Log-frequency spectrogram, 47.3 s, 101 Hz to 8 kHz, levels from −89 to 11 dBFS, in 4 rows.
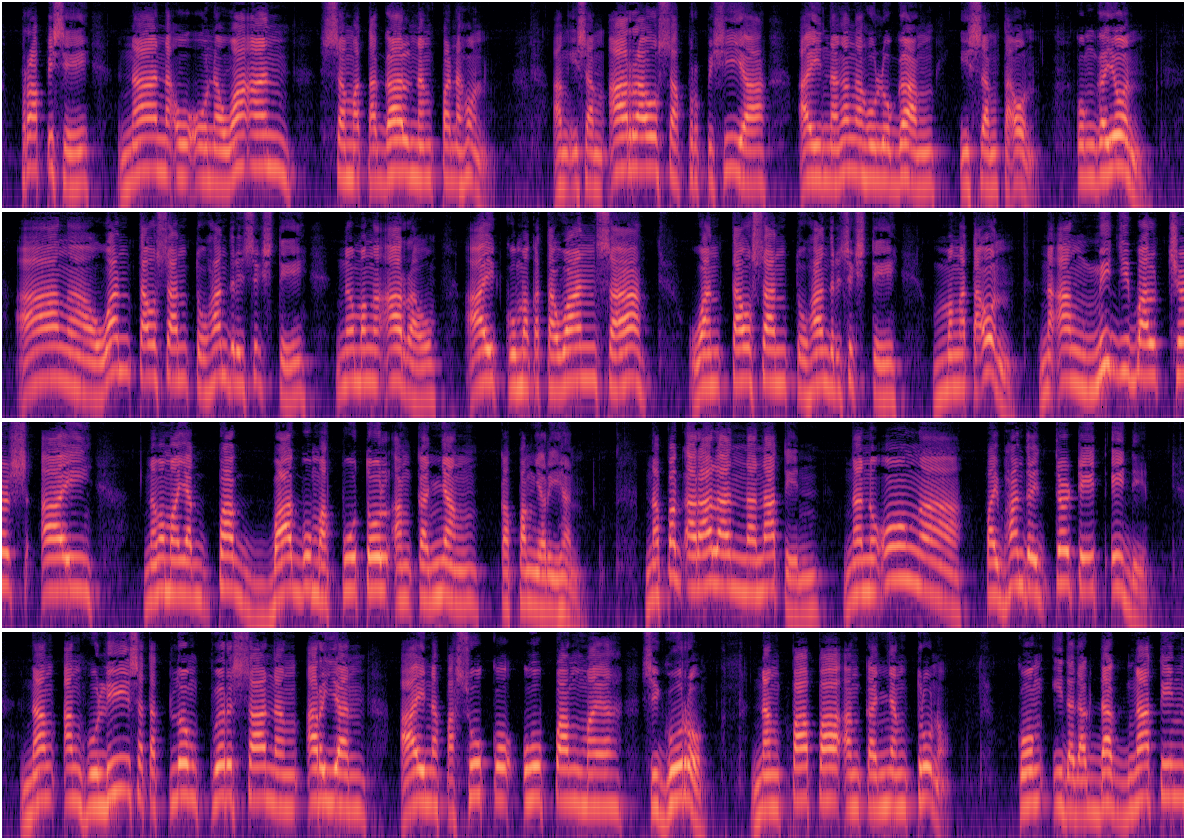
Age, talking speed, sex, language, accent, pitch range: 40-59, 85 wpm, male, Filipino, native, 180-230 Hz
